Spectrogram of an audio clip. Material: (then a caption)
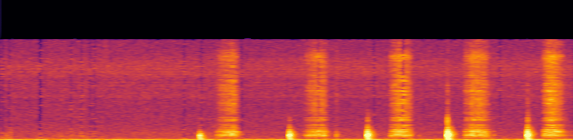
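Chalk. A hand colors in a cheek with pink chalk on a large, solid chalkboard in a green wooden frame, the chalk rubbing and scratching across the board surface. Five short, sharp chalk taps land about once every second, each followed by a bright, hissy scrape of the stroke. A steady low hum sits beneath it throughout.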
